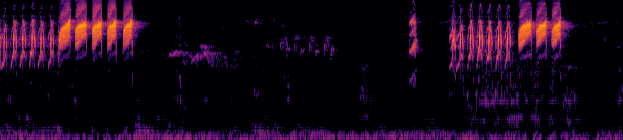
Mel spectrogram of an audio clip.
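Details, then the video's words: A loud-voiced, small insect-eating Javan fulvetta sings two bursts of rapid, high chattering notes, each about a second long and ending in stronger notes. A single sharp note falls in the pause between the bursts. "De flamboyante vogel is een kleine insectenetende vogel met een luide stem"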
